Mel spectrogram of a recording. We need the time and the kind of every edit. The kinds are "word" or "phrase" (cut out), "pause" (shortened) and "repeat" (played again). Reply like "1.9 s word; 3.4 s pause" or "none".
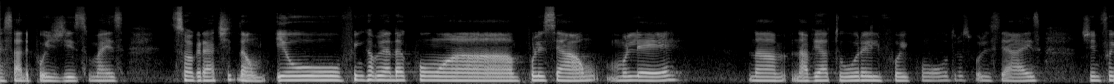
none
